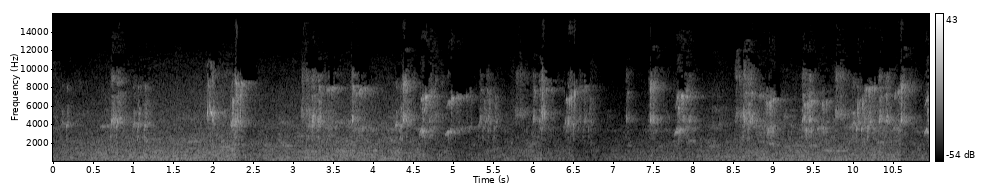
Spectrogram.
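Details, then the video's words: Bulbul chicks in a nest in a parking shed beg for their parents' attention to be fed, giving a rapid stream of high, thin, overlapping squeaky cheeps in short bursts, with a faint background murmur throughout. "Baby Bulbul chicks clamour for mother's attention"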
